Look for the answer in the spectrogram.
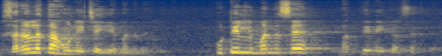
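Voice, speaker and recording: High-voiced man preaching in an echoey hall. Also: sing-song, measured pace, a bit bright. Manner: conversational, anecdotal, wry. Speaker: preacher giving scripture class. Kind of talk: devotional lecture. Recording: echoey hall with faint ambience.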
